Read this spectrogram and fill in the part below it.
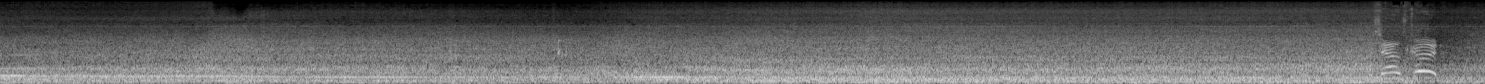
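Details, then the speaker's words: Ford F150 4.6 V8 with replacement engine, truck showing 400,000 miles, after repairing blown-out spark plug and refilling coolant: steady smooth hum at even pitch, no stumbles or misses; idles cleanly, sounds great. "I mean it sounds fantastic the motor sounds great"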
